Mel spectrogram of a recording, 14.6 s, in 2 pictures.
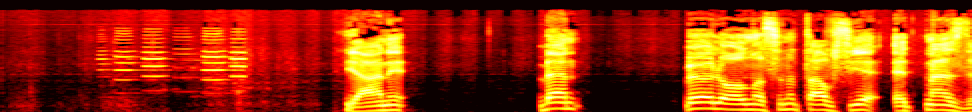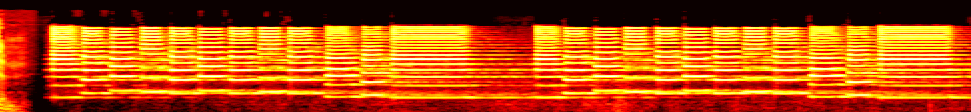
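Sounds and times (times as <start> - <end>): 
speech: 2.6 - 3.1, 4.0 - 4.4, 5.2 - 7.5
wedding convoy car horns honking: 7.6 - 14.5.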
